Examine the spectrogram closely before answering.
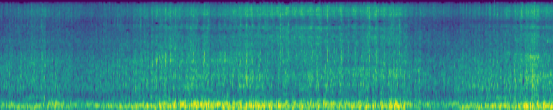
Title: Стук клапанов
